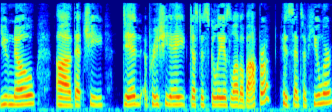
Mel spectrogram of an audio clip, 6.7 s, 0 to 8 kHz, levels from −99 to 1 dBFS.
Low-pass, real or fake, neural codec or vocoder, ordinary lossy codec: 7.2 kHz; fake; codec, 24 kHz, 0.9 kbps, WavTokenizer, medium speech release version 2; MP3, 32 kbps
